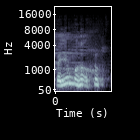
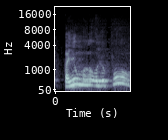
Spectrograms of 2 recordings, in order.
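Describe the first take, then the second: First: Tearful rebuke. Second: Gentle rebuke. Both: Retold or imitated. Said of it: "Ganun lang".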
